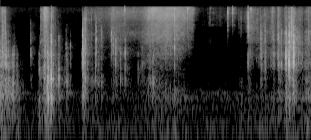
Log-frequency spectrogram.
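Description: A flat hand rubs across a page of a printed paper magazine lying open on a table, then the fingertips lift and turn the pages. Dry, crisp rustling and crinkling rises and falls with the hand's movement. A sustained brushing swell falls to near silence before one last sharp, bright page flick.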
